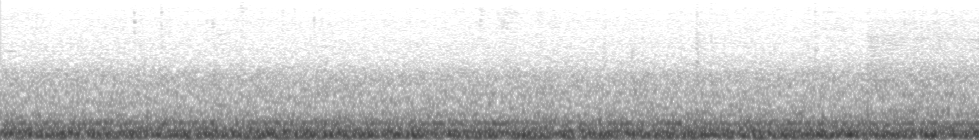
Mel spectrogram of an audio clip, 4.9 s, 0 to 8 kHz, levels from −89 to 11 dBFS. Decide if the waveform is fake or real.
real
